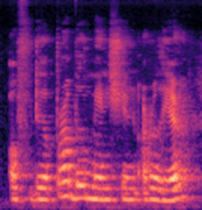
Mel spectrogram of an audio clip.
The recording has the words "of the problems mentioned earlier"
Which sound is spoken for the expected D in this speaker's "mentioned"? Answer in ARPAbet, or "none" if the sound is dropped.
none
